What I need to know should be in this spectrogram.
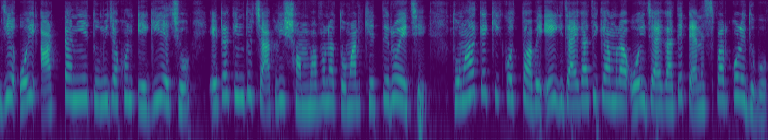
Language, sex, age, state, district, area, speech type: Bengali, female, 45-60, West Bengal, Purba Medinipur, rural, spontaneous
